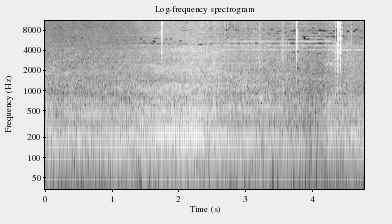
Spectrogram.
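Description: A motor vehicle running and passing by, swelling to its loudest about two seconds in and then fading. A few short sharp clicks come over it.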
